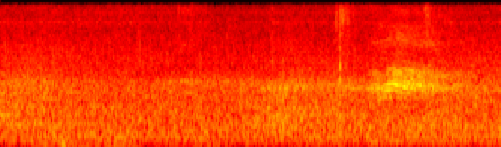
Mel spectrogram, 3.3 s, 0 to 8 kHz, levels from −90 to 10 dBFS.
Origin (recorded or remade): recorded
